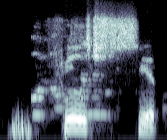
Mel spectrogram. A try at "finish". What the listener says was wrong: You don't have to pronounce the E, remember. T.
